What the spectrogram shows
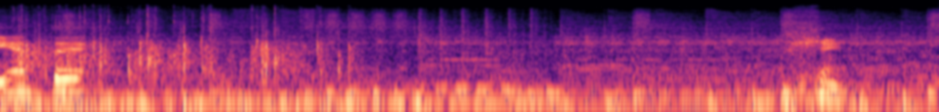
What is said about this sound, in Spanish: ¡Aplauso!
